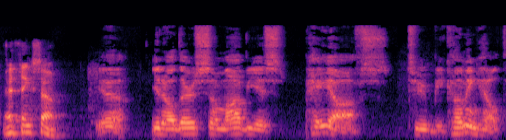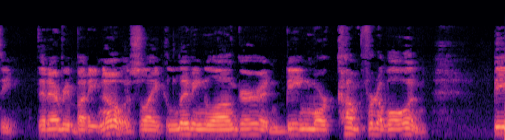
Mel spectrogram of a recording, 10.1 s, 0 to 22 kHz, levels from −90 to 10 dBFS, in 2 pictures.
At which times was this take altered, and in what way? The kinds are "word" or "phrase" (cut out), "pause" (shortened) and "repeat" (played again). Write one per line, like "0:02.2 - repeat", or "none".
0:04.0 - pause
